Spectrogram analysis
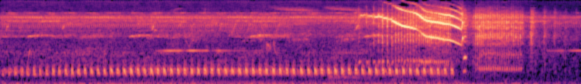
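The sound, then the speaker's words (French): A dense Amazon rainforest chorus in Peru of steady pulsing calls and high insect buzzing, with a bright bird whistling a few quick descending notes near the end, fairly loud. “Il y a des singes, des oiseaux, des colibris.”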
